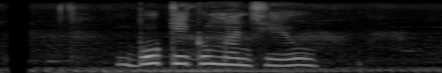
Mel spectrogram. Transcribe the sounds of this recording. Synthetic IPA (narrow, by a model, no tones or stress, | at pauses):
bokekomant͡ʃʰeɦo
